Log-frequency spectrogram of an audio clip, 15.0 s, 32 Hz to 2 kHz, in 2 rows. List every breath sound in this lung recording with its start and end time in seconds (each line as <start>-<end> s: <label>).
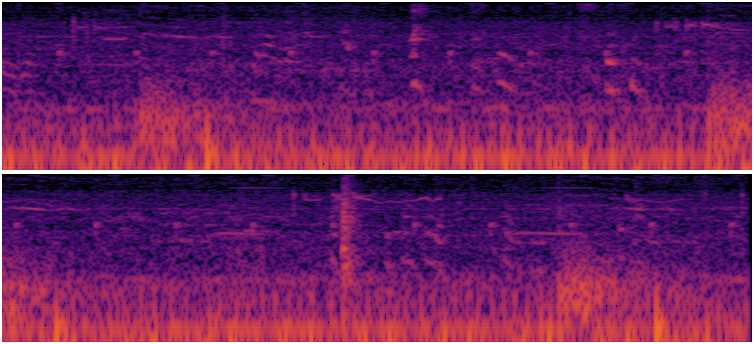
1.35-2.17 s: inhalation
1.35-2.17 s: crackles
2.21-3.03 s: exhalation
7.05-8.01 s: inhalation
7.05-8.01 s: crackles
8.01-8.69 s: exhalation
8.03-8.69 s: crackles
13.10-14.07 s: inhalation
13.10-14.07 s: crackles
14.08-15.00 s: exhalation
14.08-15.00 s: crackles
